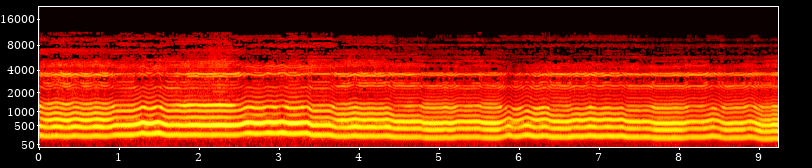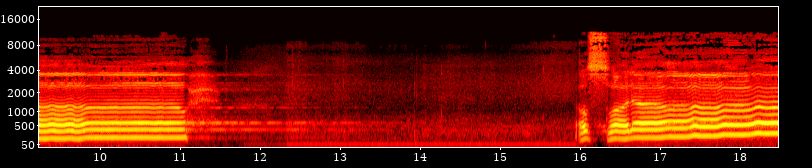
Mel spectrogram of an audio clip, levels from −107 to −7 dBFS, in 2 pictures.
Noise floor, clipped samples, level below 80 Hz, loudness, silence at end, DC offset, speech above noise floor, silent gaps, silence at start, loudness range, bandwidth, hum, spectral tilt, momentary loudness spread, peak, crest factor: -71 dBFS; under 0.1%; -80 dBFS; -32 LUFS; 0 s; under 0.1%; 38 dB; none; 0 s; 11 LU; 11.5 kHz; none; -5 dB/octave; 6 LU; -20 dBFS; 12 dB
